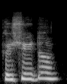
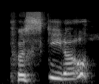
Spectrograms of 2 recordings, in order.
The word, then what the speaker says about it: prosciutto: You know how I used to say that? Mosquito. All I know is how you say pattern. And then somebody says, "What are you saying?" I said, "I bought some mosquito." Do you mean prosciutto?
